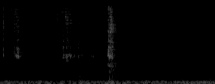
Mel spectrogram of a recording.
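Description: Faint crinkling of paper as fingers bend out the cut strips at the top of a rolled paper tube, a few soft ticks with the clearest about a second in.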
